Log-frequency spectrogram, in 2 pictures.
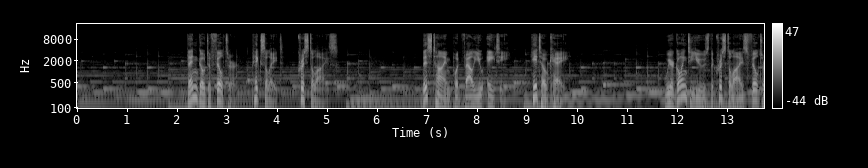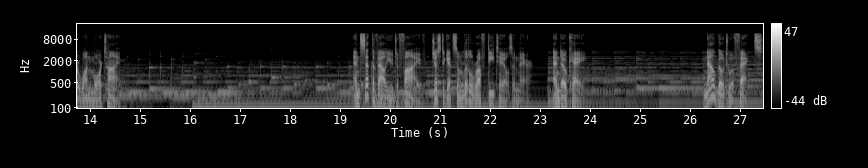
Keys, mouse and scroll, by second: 8.0-8.4 typing, 21.2 typing.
